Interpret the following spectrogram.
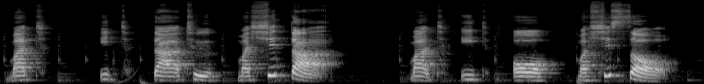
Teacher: So 이응, we already know that's silent. So this 시옷 actually blends to the next syllable. That's why it sounds like 맛있다, 맛있어. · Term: sound shifting, sound blending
